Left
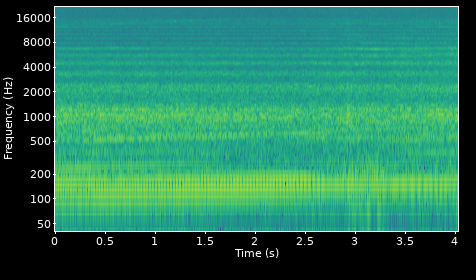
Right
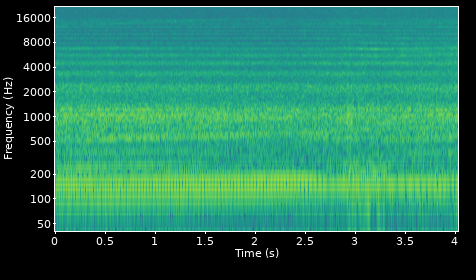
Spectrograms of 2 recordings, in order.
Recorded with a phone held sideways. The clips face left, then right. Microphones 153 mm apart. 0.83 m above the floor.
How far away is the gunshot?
No gunshot in this recording.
